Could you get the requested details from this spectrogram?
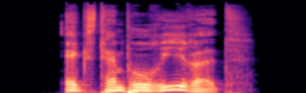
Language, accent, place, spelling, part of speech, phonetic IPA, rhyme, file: German, Germany, Berlin, extemporieret, verb, [ɛkstɛmpoˈʁiːʁət], -iːʁət, De-extemporieret.ogg
- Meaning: second-person plural subjunctive I of extemporieren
